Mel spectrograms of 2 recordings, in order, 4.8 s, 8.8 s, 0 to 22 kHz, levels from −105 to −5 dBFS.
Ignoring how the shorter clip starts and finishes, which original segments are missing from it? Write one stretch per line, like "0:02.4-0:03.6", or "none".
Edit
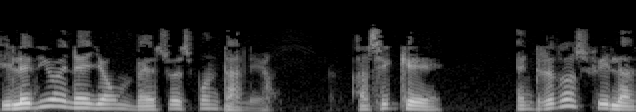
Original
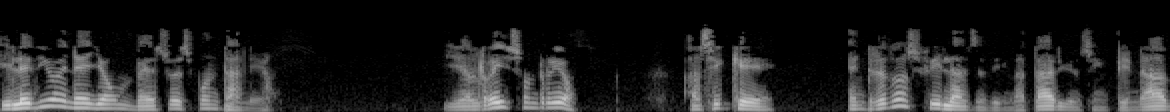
0:02.5-0:05.0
